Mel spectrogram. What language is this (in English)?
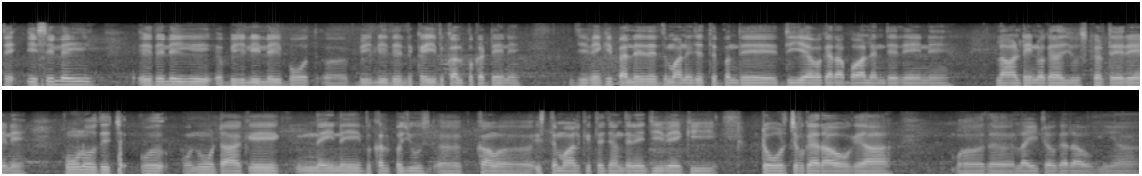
Punjabi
